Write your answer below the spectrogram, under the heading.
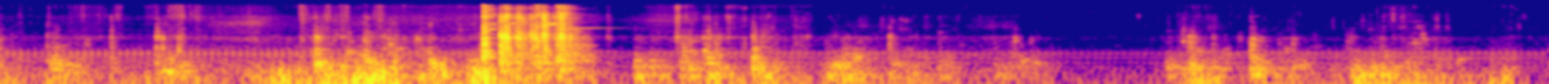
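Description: Knocks and handling noises from a freshly caught kingfish being gripped and worked on in a fibreglass boat. A short, loud rattling clatter comes about two and a half seconds in.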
